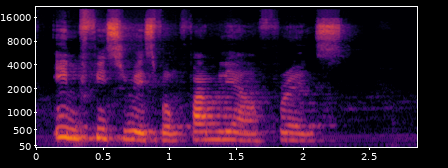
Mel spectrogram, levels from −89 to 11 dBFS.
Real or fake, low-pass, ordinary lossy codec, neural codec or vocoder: fake; none; none; vocoder, 48 kHz, 128 mel bands, Vocos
